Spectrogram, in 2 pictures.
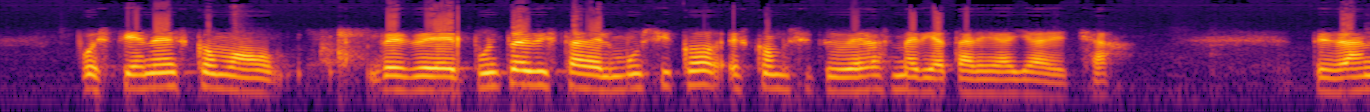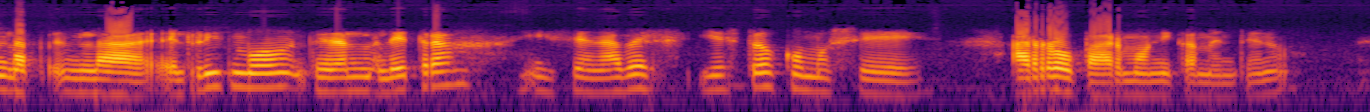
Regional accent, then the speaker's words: Madrid, Community of Madrid, Spain; born there; uno nace en una ciudad grande, yo nací en Madrid, y si no estás vinculada a algún pueblo

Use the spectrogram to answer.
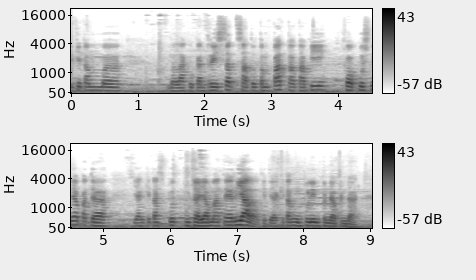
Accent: Yogyakarta, Special Region of Yogyakarta, Indonesia; saya dari Yogyakarta.

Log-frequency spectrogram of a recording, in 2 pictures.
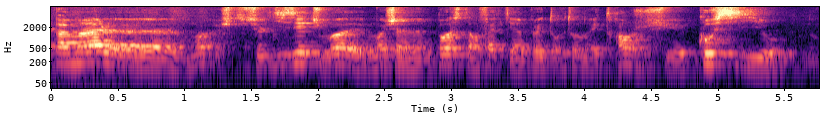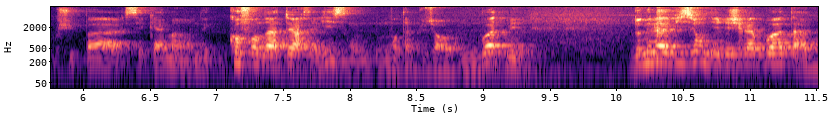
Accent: south of France, France; also born or lived in Paris; now in São Paulo, Brazil; Je viens du sud de la France, donc c'est quand même plus proche que ce qui se passe au Brésil, mais j'ai toujours travaillé à Paris

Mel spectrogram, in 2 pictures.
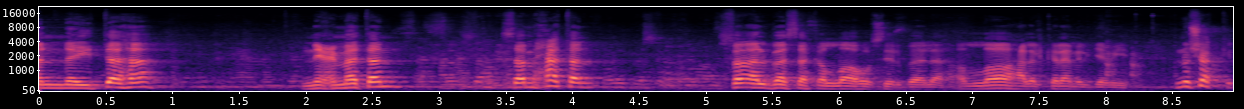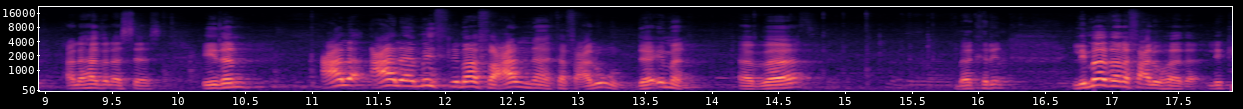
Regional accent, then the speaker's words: Egypt; أي والله عندنا في مصر في الريف في الريف يكتبون عبد الله هكذا

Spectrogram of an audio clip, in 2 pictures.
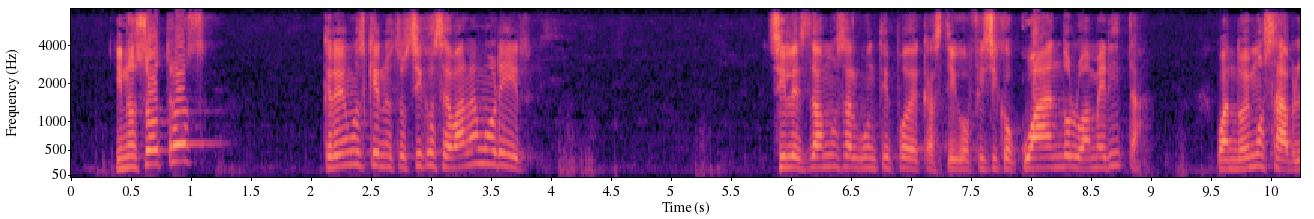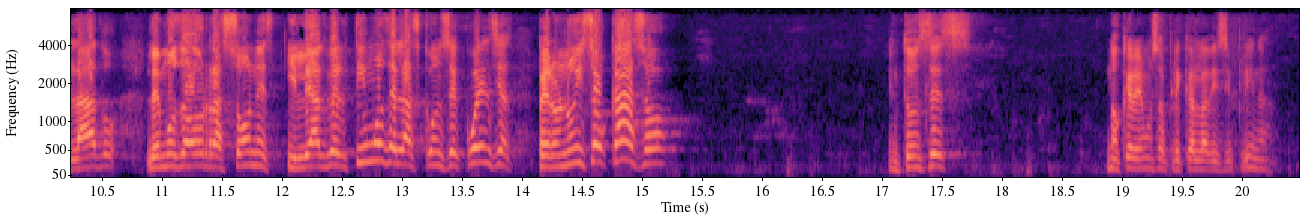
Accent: Mexico; Así que para nosotros que somos mexicanos, los fajazos no están muy lejos del modelo bíblico.

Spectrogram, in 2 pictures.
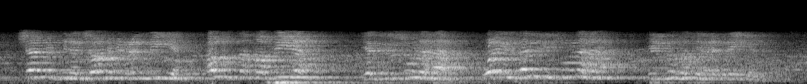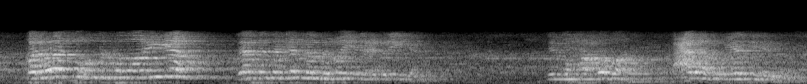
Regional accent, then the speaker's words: Egypt; ما الذي يحدد هوية بلدنا مصر؟

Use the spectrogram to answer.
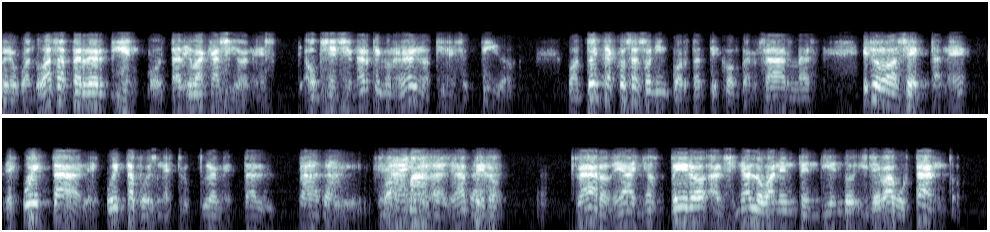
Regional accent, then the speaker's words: Argentina; porque somos argentinos y somos medios despatarrados, y somos medios cambiantes.

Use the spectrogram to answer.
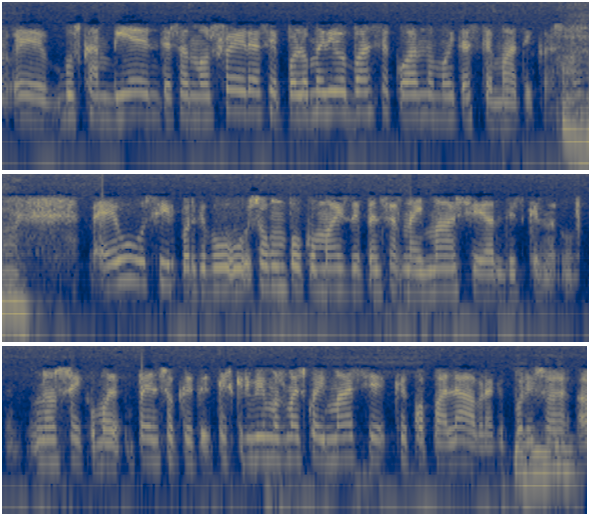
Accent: Vigo, Galicia, Spain; que son de Vigo, en 20 minutos estou en Valencia

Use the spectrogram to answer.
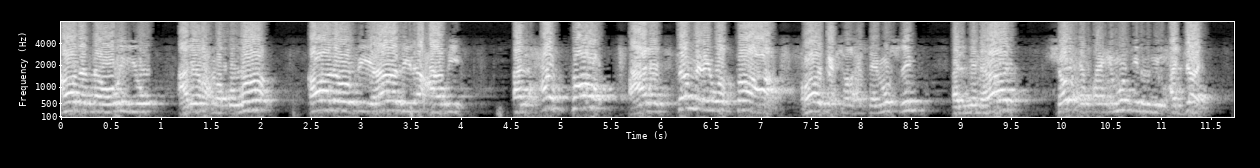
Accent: Sudan; زي ما هو الحاصل الواقع عندنا في السودان.

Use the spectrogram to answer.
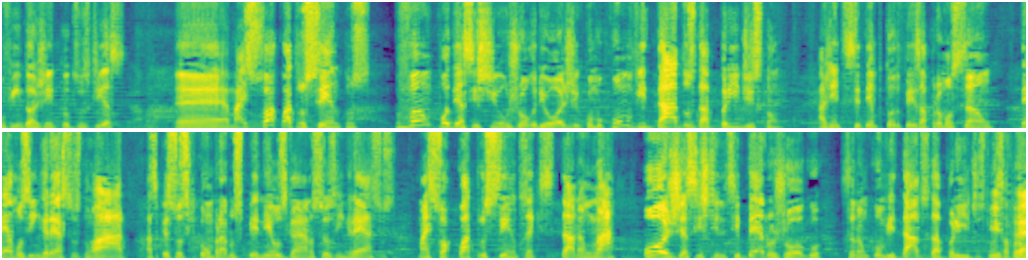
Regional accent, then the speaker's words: Brazil; born there; Tudo bem, mas eu nasci no Brasil.

